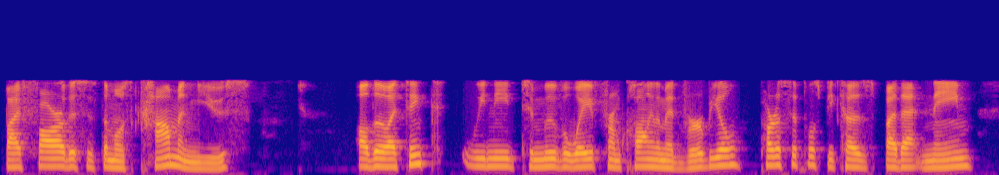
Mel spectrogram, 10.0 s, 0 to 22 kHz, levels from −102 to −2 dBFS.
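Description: No technical faults can be heard in this speech clip. It comes through the G.711 telephone coding, so the sound stops at about 3.8 kHz and carries only the faint background hiss of that 8-bit logarithmic format, which follows the level of the voice.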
